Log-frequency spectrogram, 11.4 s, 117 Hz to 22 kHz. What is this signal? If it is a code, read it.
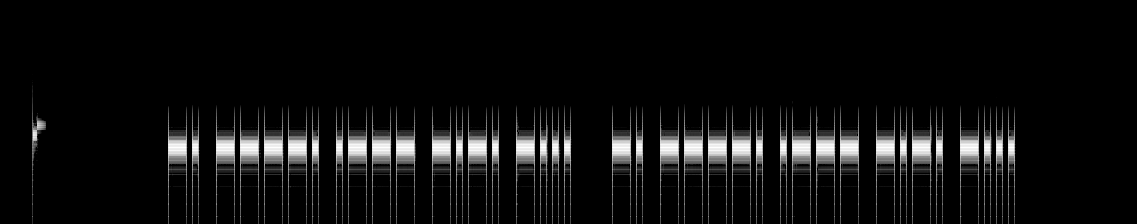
Morse code, heard as a keyed tone, about 20 wpm, 700 Hz. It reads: N9JCB N9JCB
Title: USA Call Signs Repeated 2x 20wpm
